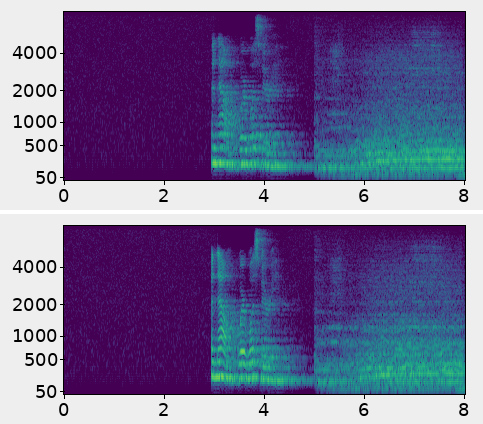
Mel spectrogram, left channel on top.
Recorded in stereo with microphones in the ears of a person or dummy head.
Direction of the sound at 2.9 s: 65° right (ahead or behind).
